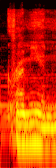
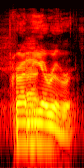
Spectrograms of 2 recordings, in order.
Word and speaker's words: Crimea: Russia annexed Crimea and until you say it right you always want to say it the wrong way cry me a river they made an announcement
